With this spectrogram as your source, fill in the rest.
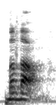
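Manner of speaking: da-DUM heartbeat rhythm; iamb beat ba-bum. Shown as a demonstration. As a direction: tap out Ba-bum like a heartbeat, weight on bum. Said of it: "followed by a long and accented syllable".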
